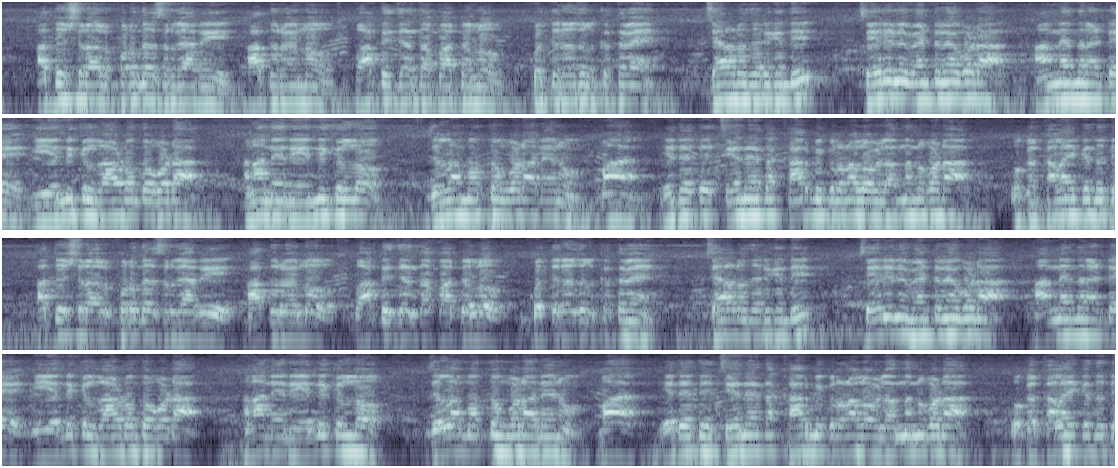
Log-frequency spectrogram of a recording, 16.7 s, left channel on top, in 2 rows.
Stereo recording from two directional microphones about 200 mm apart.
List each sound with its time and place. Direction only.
0.3 s a man's voice: 30° right (ahead or behind)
